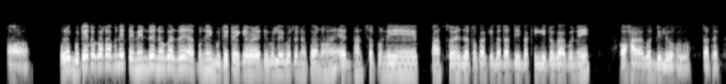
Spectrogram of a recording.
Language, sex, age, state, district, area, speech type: Assamese, male, 18-30, Assam, Charaideo, urban, conversation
